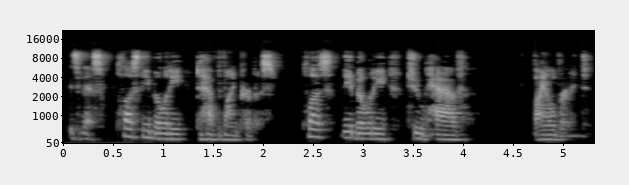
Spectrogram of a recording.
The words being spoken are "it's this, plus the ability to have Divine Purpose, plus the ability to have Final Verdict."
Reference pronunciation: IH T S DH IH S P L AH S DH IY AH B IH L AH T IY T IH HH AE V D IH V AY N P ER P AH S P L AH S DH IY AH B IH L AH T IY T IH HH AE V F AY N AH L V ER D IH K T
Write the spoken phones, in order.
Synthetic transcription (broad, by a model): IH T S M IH S P L AH S DH IY AH B IH L AH T IY T IH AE V D IH V AY N P ER P AH S P L AH S DH IY AH B IH L AH T IY T IH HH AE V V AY AH L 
